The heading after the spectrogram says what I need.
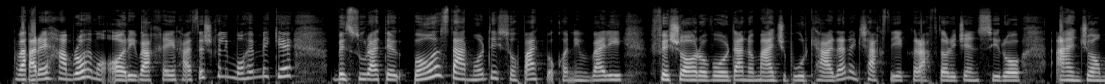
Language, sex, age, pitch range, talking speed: Persian, female, 30-49, 195-285 Hz, 175 wpm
